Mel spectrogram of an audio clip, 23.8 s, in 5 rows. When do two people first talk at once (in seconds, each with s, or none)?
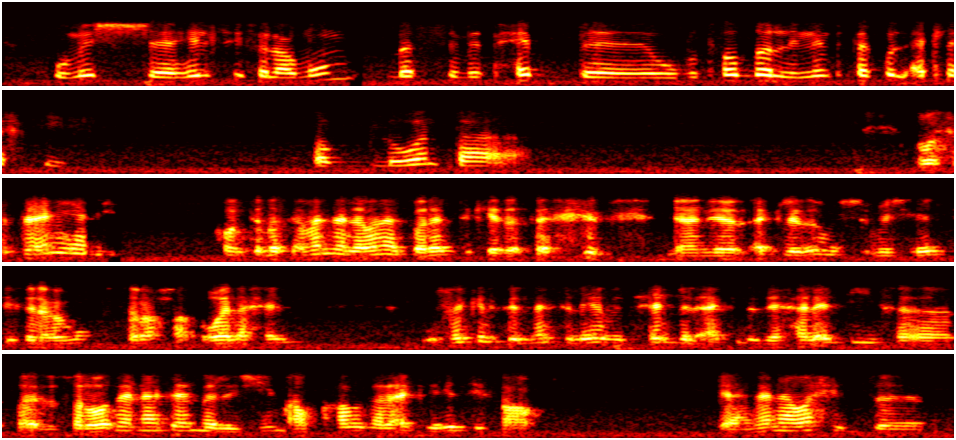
none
